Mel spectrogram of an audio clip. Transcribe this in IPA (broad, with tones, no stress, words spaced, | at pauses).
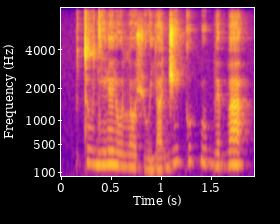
tu˦dĩ˦ɾɛ̃˦ɾo˧ lɔ˧ʃu˨ja˨˦ d͡ʒi˦ku˦k͡pu˦bɛ˧ ba˦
